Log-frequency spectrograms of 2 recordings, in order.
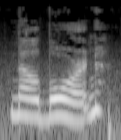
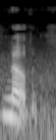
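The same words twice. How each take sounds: First: The vowels are said fully and clearly. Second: The vowels are squashed almost into one syllable. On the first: This is how visitors have been saying it. The speaker calls it wrong. "not Melbourne, as we have constantly been hearing, to a shudder down my spine" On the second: This is how locals say it. The speaker calls it right. "as if there are no vowels in this word whatsoever, and you're just trying to smush the whole thing into one syllable"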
